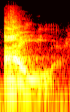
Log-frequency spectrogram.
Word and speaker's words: aisle: Because both words have the same pronunciation actually. And what they have spelled is aisle.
